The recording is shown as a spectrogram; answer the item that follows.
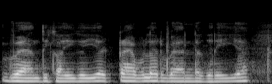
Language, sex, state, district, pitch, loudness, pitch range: Hindi, male, Uttar Pradesh, Shamli, 150 Hz, -17 LUFS, 145-160 Hz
